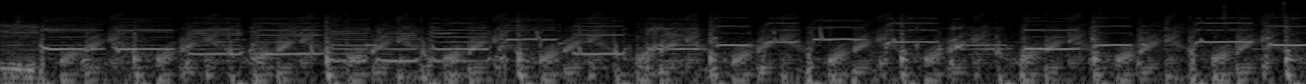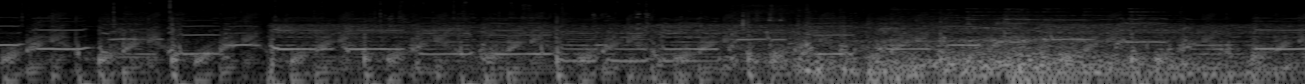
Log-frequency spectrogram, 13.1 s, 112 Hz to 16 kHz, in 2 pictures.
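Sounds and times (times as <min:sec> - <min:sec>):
bouncy melody over steady beat: 0:00.0 - 0:13.0.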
